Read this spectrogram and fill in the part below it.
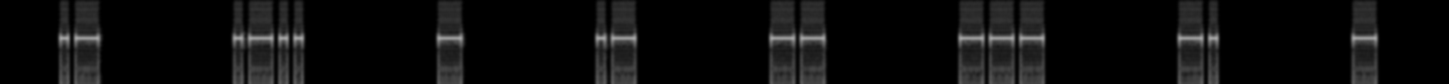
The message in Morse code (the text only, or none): ALTAMONT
